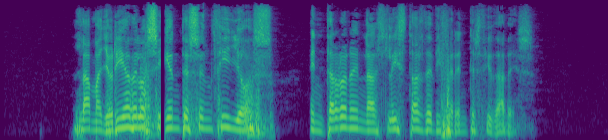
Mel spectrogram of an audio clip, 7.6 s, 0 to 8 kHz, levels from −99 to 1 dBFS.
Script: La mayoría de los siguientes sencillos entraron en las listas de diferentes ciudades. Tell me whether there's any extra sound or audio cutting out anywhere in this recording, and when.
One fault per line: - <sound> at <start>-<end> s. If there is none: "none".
- dropout at 2.0-2.1 s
